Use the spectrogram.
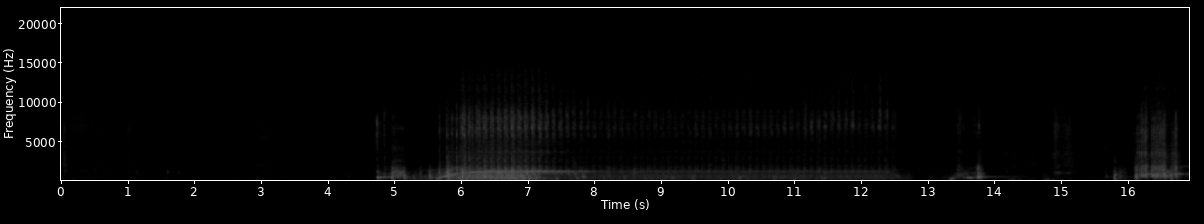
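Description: A sewing machine stitches a quilt top, starting around five seconds in and running fast and steady for several seconds with a rising whir, then stopping; a few light handling clicks come before and after.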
